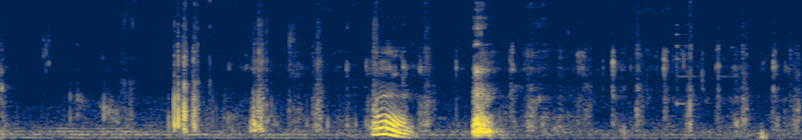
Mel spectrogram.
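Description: A man chews and slurps food noisily close to a microphone.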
